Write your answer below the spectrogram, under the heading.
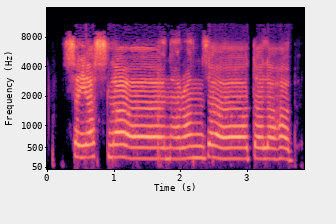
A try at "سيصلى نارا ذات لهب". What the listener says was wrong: it's not naran because we have to pronounce this for 2 seconds. Naran. Try again.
